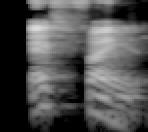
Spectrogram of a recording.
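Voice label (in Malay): "asfalt", Malay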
